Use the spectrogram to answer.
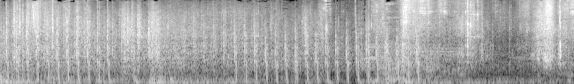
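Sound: gunfire in video game Call of Duty Warzone

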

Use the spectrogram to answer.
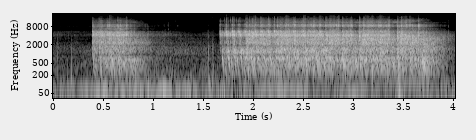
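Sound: gunfire while shooting an enemy in PUBG Mobile video game

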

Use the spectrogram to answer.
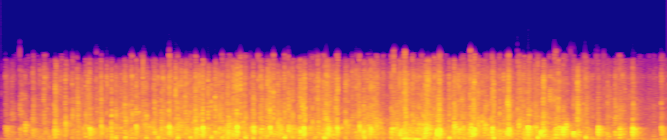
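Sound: audience applause at UN luncheon

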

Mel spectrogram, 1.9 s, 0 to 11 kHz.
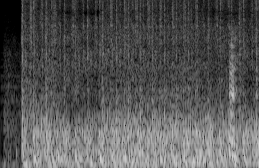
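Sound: gunfire in Counter-Strike 2 video game

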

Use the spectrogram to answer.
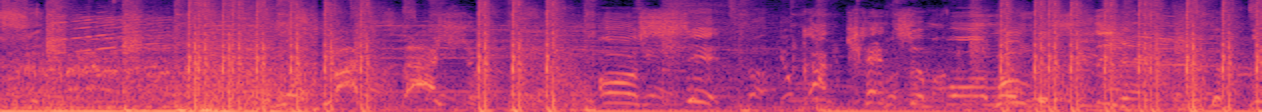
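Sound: gunfire in the video game GTA San Andreas

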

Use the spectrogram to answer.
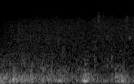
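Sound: rain and thunder sound effect

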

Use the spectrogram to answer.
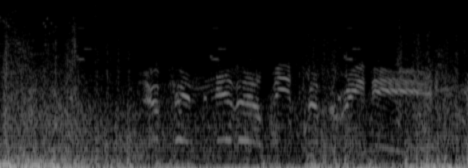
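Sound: sniper rifle gunfire in a video game

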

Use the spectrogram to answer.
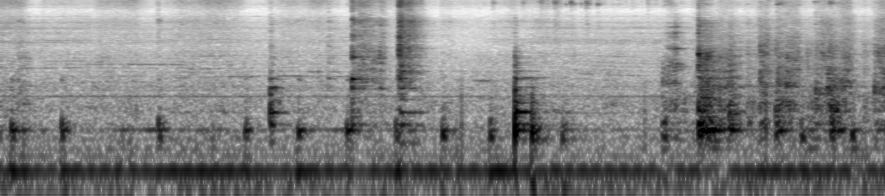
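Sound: stirring sesame seeds into jaggery syrup

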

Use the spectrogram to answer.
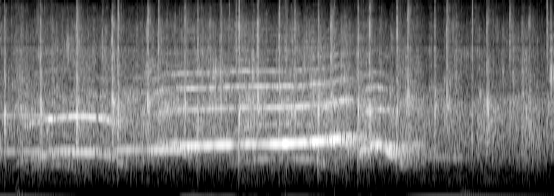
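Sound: audience applause at a graduation ceremony

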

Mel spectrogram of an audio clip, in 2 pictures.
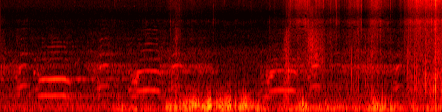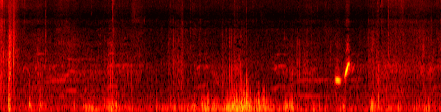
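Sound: Canada geese honking while flying over a valley

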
